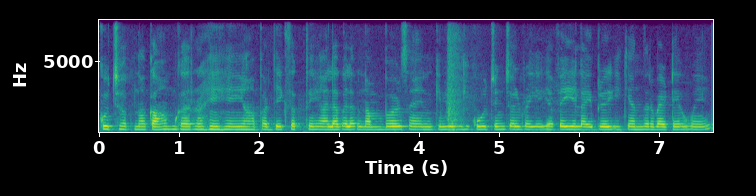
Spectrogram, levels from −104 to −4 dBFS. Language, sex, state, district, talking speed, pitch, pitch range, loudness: Hindi, female, Bihar, Patna, 250 wpm, 200 Hz, 200-205 Hz, -18 LUFS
